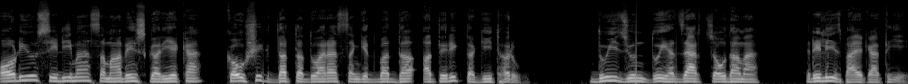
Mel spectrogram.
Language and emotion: Nepali, neutral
